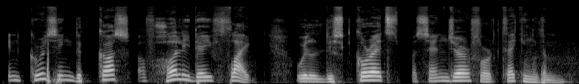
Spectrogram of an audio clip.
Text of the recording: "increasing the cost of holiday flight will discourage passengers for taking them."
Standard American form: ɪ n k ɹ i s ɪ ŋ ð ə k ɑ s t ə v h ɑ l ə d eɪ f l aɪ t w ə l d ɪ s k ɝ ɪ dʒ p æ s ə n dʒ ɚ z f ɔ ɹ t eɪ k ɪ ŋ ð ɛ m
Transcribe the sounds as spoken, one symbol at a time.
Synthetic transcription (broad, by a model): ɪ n k ɹ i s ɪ ŋ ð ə k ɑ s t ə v h ɑ l ə d eɪ f l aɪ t w ə l d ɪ s k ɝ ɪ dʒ p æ s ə n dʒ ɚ f ɔ ɹ t eɪ k ɪ ŋ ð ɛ m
